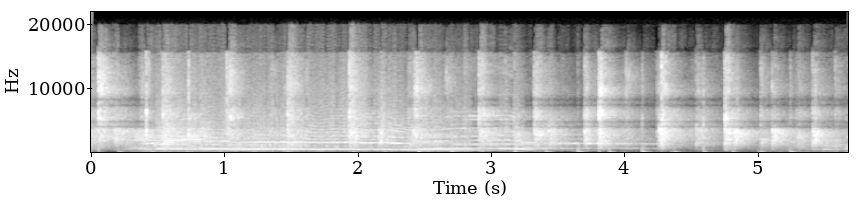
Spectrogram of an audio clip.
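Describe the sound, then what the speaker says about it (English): A pub audience at a talk-show event bursts into a dense, loud round of clapping with rising whoops and cheers layered over it, thinning into scattered claps toward the end. "Let's have a huge round of applause for Ellen, and some cheering and whooping as well."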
